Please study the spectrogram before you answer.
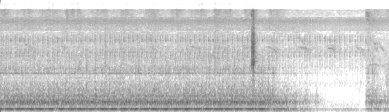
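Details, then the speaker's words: Twin-tub washing machine wash motor: low steady hum with light rattle, won't turn or spins weakly unless helped by hand, then cuts out; cause a failing capacitor, to be replaced. "Kung narinig niyo mga guys ah hindi siya umiikot pero umuugong siya. >> Ayan. So ayan mahina umikot. Kailangan mo patulungan."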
